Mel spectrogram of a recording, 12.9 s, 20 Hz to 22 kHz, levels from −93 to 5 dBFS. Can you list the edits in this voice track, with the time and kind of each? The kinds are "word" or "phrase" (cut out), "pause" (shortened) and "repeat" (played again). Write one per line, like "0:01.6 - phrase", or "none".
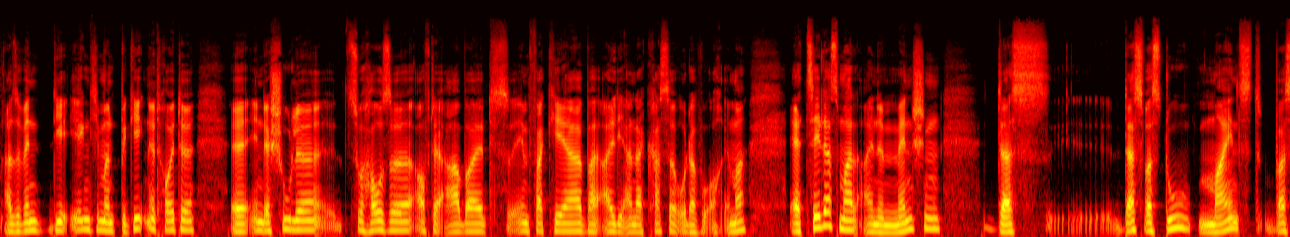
none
